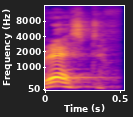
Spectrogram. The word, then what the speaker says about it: wrest: एक और वर्ड है दोस्तों रेस्ट, WREST, रेस्ट, कंट्रोल, छीन लेना, लड़के।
